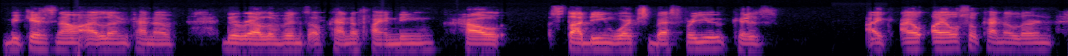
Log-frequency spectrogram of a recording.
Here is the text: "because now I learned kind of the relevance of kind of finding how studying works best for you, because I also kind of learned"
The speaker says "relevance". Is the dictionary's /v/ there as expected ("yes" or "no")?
yes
